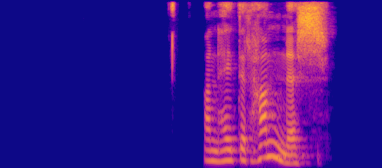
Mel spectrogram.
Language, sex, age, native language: Icelandic, female, 60-69, Icelandic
